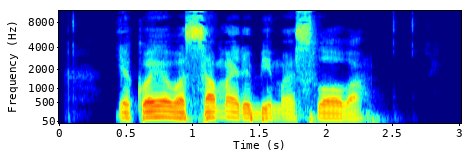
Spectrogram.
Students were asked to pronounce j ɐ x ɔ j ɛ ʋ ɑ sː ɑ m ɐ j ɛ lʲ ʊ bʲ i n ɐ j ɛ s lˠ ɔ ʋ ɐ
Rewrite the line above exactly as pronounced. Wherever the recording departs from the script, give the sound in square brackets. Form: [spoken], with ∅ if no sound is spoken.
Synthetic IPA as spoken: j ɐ [k] ɔ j ɛ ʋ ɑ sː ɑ m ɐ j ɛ lʲ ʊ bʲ i [m] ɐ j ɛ s lˠ ɔ ʋ ɐ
